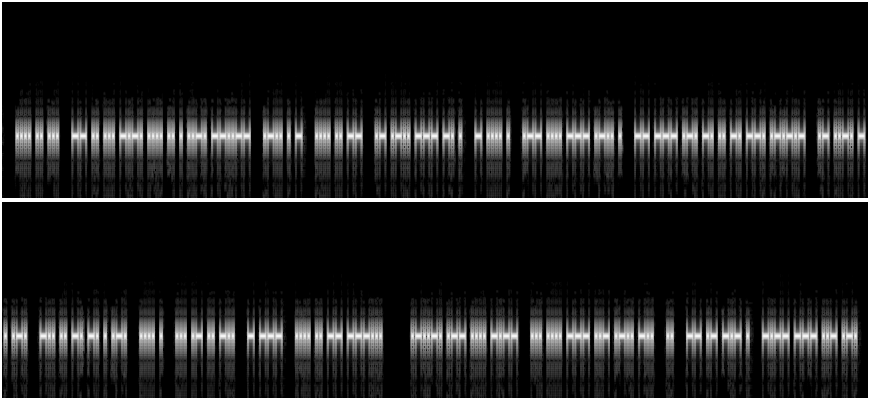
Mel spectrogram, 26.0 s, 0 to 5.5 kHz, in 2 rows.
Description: Morse code, heard as a keyed tone, about 40 wpm, 700 Hz. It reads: HIS MISCHIEF, LET HIM ALONE THE WHOLE MORNING. AFTER DINNER HE SAID TO HIM: "WHY SHOULD I MAKE YOUR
